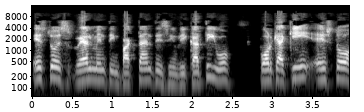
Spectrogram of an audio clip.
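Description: A man with an ordinary speaking voice, fairly high in pitch with ordinary pitch variation, at a moderate pace in a dry, close sound with no echo and a quiet background. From Mexico. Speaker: news radio host. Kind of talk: news commentary.

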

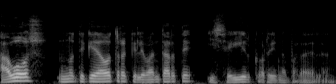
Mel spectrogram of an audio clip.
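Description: Recorded dry and close with no echo against a quiet background, a man speaks fairly quickly in an ordinary speaking voice with ordinary pitch variation. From Argentina, La Plata. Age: 50s. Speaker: rugby coach and PE teacher. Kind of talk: interview.

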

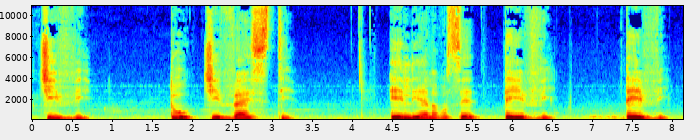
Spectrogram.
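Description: Very slow and marked by long, frequent pauses, the voice has a dark, mellow tone and ordinary pitch variation. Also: man, medium pitch for a man. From Recife, northeast Brazil. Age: 40s. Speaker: Portuguese teacher. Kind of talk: language lesson. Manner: halting.

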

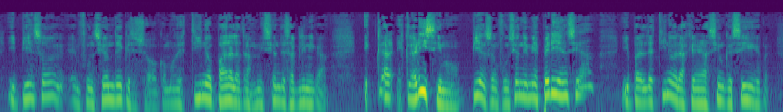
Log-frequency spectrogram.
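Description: With a dark, mellow tone, a man speaks fairly quickly in a fairly high voice and with lively intonation. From Argentina, Santa Fe province (Alcorta). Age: 30s. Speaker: writer. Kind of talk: radio interview.

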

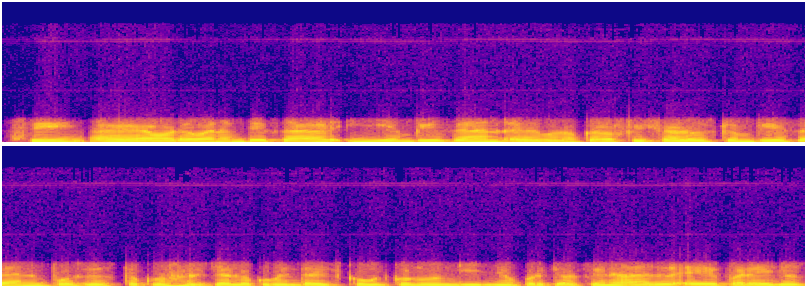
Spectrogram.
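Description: Her pitch fairly low with ordinary variation, a woman speaks at a fairly quick pace. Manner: halting.

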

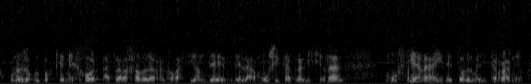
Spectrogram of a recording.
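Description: A man keeps a fairly quick pace while noticeable background noise runs behind him. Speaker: radio host presenting folk music. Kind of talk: radio talk show.

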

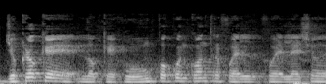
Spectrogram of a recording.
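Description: The recording of a man has audible room echo and noticeable background noise. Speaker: podcast co-host. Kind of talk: casual chat.

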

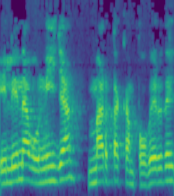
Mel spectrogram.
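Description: Speaking fairly slowly, a woman with an Ecuadorian accent has a dark, mellow tone. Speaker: radio host. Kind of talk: casual chat.

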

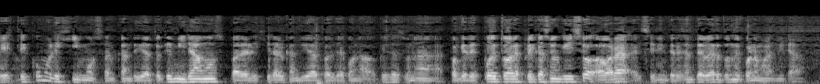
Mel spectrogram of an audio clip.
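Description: A man with a fairly low pitch speaks at a very fast pace, with hardly any pauses and ordinary pitch variation. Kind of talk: casual chat. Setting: radio studio.

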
